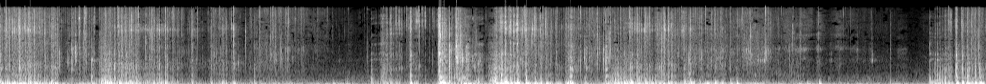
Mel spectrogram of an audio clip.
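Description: A round, dry, solid cream soap bar held in the hand is scraped into curls with a utility blade. Dense, dry scraping and crunching strokes follow one another quickly, with a brief lull near the middle and another before the end.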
